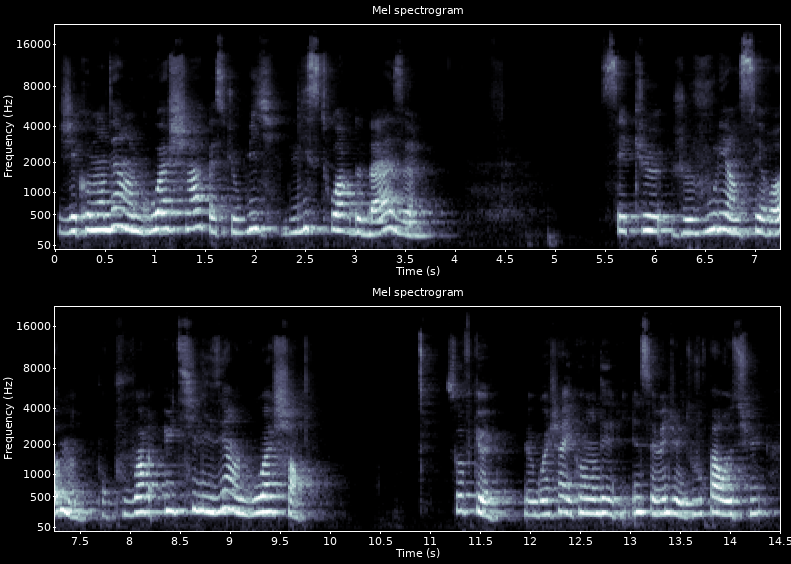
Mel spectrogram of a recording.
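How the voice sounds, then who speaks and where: A woman's voice: fairly high pitch, measured pace, darkish tone, roomy sound. A woman in her twenties chatting casually as a beauty vlogger, with frequent hesitations. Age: 20s. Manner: chatty, frequent "euh" fillers. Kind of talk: casual vlog chat.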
